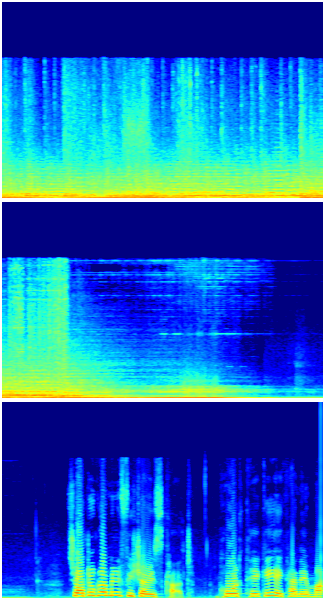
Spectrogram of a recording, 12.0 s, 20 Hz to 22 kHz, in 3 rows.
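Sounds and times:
deep bass note: 0:04.8 - 0:08.5.

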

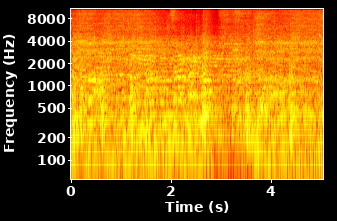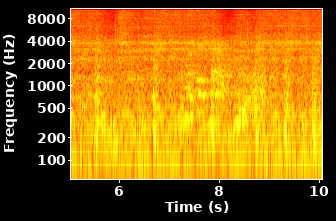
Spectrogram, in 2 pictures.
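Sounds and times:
drum kit beat: 0:00.0 - 0:10.0
electric guitar: 0:00.0 - 0:10.0
live rock band playing: 0:00.0 - 0:10.0.

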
